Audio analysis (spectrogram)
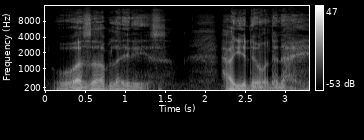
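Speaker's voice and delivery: very low, deep, hushed put-on voice. Greeting the ladies in the chat, in a deep voice. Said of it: "that's my deep voice".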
